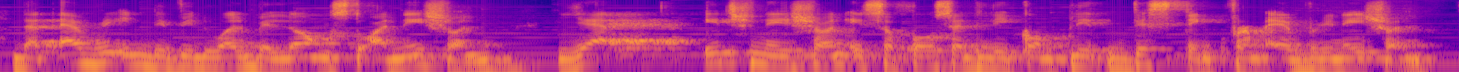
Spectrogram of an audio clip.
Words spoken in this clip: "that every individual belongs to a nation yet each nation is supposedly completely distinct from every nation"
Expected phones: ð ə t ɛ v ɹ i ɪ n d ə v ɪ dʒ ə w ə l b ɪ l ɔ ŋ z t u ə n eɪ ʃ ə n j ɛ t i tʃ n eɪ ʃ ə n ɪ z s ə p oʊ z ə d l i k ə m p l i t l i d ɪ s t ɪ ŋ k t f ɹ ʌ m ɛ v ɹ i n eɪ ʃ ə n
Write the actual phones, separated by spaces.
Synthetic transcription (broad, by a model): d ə t ɛ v ɹ i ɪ n d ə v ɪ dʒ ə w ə l b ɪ l ɔ ŋ s t u ə n eɪ ʃ ə n j ɛ t i tʃ n eɪ ʃ ə n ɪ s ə p oʊ s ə d l i k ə m p l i t d ɪ s t ɪ ŋ k t f ɹ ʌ m ɛ v ɹ i n eɪ ʃ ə n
